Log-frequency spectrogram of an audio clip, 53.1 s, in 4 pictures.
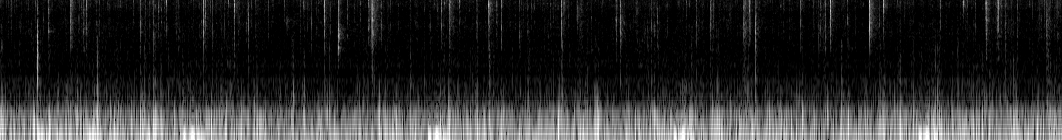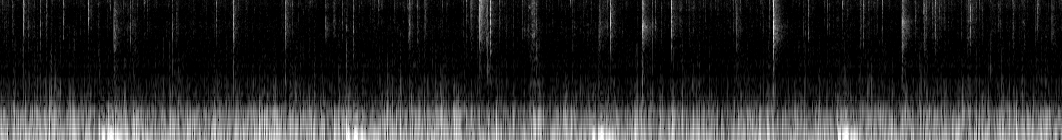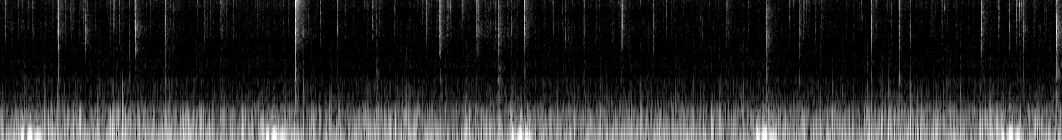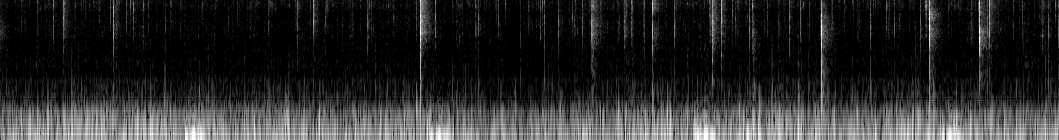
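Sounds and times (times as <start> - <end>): fire crackles and pops: 0.0 - 53.0
rumble of fire flames: 0.0 - 53.0.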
